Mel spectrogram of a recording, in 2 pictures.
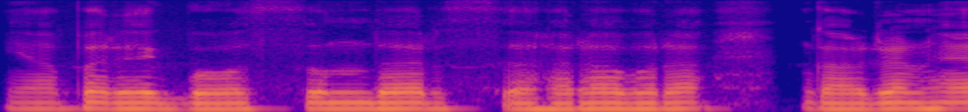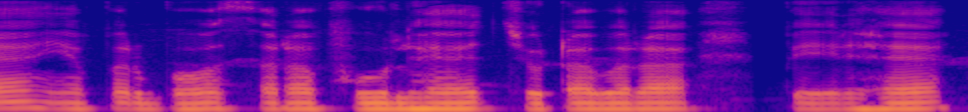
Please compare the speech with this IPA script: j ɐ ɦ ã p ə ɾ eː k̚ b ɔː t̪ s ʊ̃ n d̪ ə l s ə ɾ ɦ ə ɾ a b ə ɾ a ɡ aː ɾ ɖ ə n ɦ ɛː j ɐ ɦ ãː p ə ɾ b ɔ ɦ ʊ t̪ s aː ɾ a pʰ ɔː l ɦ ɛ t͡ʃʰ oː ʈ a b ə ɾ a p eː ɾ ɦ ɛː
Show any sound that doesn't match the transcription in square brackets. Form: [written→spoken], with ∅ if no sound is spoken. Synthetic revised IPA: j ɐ ɦ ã p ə ɾ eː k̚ b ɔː t̪ s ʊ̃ n d̪ ə [l→ɾ] s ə [ɾ→∅] ɦ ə ɾ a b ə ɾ a ɡ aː ɾ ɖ ə n ɦ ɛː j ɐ ɦ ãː p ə ɾ b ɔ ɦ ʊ t̪ s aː ɾ a pʰ [ɔː→uː] l ɦ ɛ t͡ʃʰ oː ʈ a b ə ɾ a p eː ɾ ɦ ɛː

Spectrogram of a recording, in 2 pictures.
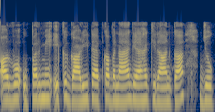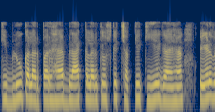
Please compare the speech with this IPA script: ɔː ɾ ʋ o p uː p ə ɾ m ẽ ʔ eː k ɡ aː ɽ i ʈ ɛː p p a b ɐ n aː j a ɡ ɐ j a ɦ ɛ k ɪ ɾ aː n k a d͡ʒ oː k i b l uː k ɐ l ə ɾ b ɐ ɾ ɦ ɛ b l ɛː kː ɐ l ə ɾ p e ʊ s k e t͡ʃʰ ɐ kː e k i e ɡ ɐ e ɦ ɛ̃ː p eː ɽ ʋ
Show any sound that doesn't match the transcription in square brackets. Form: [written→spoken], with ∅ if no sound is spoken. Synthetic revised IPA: ɔː ɾ ʋ o [p→ʔ] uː p ə ɾ m ẽ ʔ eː k ɡ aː ɽ i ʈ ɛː p [p→k] a b ɐ n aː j a ɡ ɐ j a ɦ ɛ k ɪ ɾ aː n k a d͡ʒ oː k i b l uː k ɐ l ə ɾ [b→p] ɐ ɾ ɦ ɛ b l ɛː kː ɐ l ə ɾ [p→k] e ʊ s k e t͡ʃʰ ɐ kː e k i e ɡ ɐ e ɦ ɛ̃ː p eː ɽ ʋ

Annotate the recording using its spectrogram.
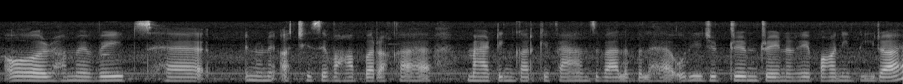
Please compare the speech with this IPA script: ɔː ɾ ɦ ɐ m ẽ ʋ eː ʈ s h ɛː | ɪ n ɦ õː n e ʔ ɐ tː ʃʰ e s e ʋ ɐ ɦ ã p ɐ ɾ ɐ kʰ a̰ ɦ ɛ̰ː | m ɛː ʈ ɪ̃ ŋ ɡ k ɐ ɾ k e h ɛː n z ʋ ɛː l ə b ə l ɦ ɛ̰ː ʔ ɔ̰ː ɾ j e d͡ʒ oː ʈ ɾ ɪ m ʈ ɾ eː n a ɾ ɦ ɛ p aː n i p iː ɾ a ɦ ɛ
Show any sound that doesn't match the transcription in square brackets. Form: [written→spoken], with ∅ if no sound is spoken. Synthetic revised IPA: ɔː ɾ ɦ ɐ m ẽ ʋ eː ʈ s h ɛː | ɪ n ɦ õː n e ʔ ɐ tː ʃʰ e s e ʋ ɐ ɦ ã p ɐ [ɾ→ɾː] ɐ kʰ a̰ ɦ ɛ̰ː | m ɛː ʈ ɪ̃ ŋ ɡ k ɐ ɾ k e [h→f] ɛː n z ʋ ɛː l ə b ə l ɦ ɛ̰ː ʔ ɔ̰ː ɾ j e d͡ʒ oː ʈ ɾ ɪ m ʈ ɾ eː n [a→ə] ɾ ɦ ɛ p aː n i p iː ɾ a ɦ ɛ

